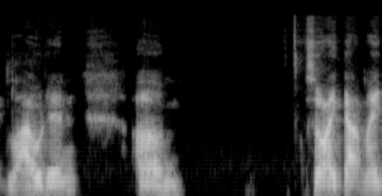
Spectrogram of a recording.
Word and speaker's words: Loudoun: Mandy you nailed it that's exactly how you say it loud in um so I got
